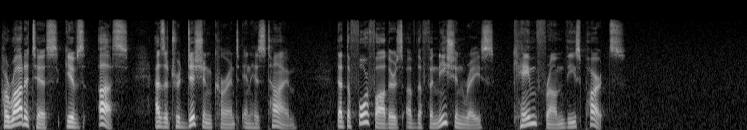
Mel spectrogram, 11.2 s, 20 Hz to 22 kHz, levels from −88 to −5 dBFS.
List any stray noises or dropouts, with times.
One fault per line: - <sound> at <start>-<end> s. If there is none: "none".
none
